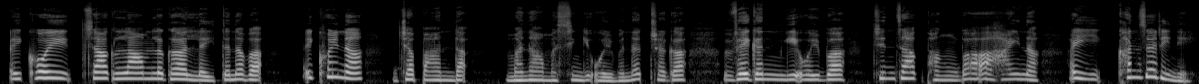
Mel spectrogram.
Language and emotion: Manipuri, fearful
